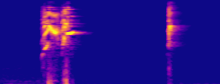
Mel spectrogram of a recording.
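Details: Yellow lovebird chirping indoors: a sharp high double chirp, then a single short high chirp after a pause of about a second. The room is otherwise quiet.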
